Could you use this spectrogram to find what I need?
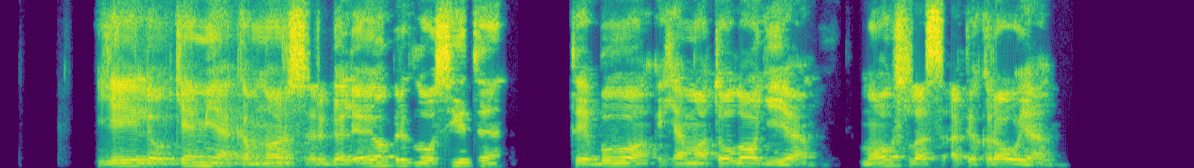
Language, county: Lithuanian, Tauragė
